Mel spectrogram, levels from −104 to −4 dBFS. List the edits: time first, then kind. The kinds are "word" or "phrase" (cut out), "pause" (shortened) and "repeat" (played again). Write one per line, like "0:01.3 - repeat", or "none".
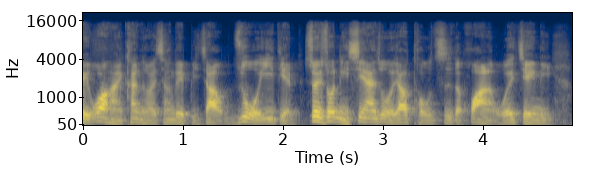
0:02.2 - pause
